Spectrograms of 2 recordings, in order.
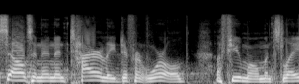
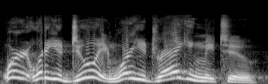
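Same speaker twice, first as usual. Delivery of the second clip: higher, startled, being pulled; boy dragged by magic, alarmed at his sister; alarmed protest; 8 semitones higher than usual. A narrator's reading. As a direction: yelp at a sister who seems to grab you. Peter dragged by unseen force.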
